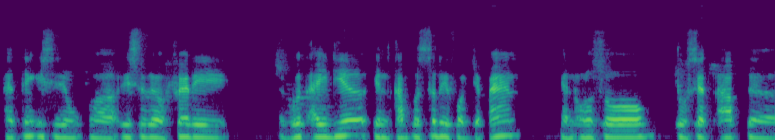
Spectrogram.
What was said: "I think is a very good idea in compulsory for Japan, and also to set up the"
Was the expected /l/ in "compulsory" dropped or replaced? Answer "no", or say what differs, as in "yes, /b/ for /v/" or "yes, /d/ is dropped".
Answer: yes, /l/ is dropped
